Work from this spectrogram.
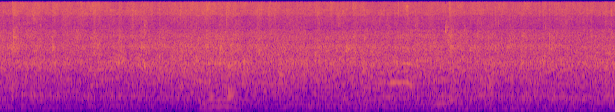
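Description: Floodwater after nonstop heavy rain in Las Piñas rushes in a steady, dense wash of water and rain, close and continuous, with people speaking briefly over it.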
